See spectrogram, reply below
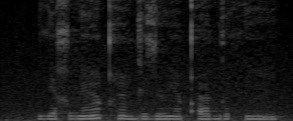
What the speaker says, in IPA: ð e χ v æ̃ qʰ ĩ ɡ ɘ z ɹ ẽ qʼ ʊ ɡ ʊ θ ĩ

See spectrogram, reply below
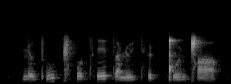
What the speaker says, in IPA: ɳ ɯ tʼ u ǁʰ o tʰ e t ɑ ɳ y tʰ ø ʈ ǃ u ɳ ǁ ɑ

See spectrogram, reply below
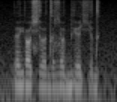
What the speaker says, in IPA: ɾ e j œ ɕ ɘː d ɘ ɮ ɘː bʲ eː ç e d

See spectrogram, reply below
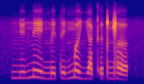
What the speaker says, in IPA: n y n e ŋ͡m e t e ŋ͡m ʌ ʎ a kʼ ə t ŋ͡ǁ ʌ

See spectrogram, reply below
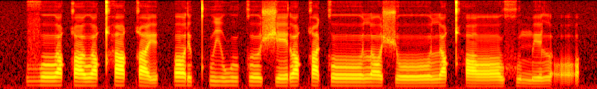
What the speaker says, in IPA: v oː q oː qʰ e q ɪ | ɔ ɾ ɪ kʷʰ i w u k ʊː ʃ e ɾ o q ɪ k oː l ɔ ʃ oː l ʊ qʰ ɔː xʷ ɪ m ɪ l ɔ̰

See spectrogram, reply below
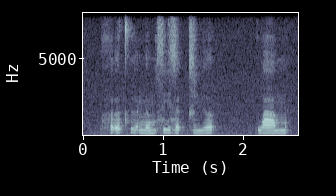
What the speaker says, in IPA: h ə̰ː˧˥ t̪ʰ ɨ̰˧˨ ə̯ n ə˨˦ m s i˧ z ə˦˥ t̚ t͡ɕ i˨˦ ə̯ | k w a˧ m

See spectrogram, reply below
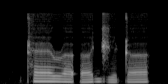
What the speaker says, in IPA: ʈʰ ɛː˦ ɹ ɜ˧ ʔ ɜ˨˦ d͡ʒ i˨ ʈ ɜ˦

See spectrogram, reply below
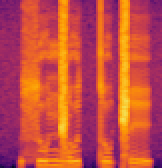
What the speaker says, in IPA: s ʊ ŋ͡ǁ ʊ tː o ǁ e

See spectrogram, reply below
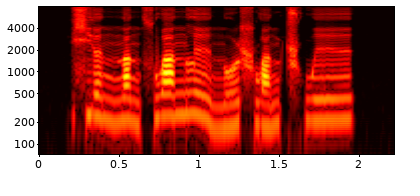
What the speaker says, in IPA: ɕ j ɛ˥˧ n n̪ a˥˩ n s w a˥ n l e˥˩ ɪ̯ n̪ o˧˥ ʊ̯ ʂ w a˧˥ n ʈ͡ʂʰ w e˥ ɪ̯

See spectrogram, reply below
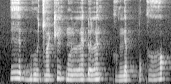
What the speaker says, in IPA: ɦ ɘ ɡ͡b uː d͡z ɔ̃ t͡ʃ ə̃ k͡p ũ lː ə̃ ɗ ʊ l ə̃ kː ɔ̤ ŋ ɛ pː ʌ k ɔ̤

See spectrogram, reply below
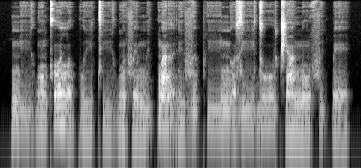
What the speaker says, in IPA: ɲ iː˨ ɡʷ ũ˨ kʼ ʊ˦ l ʊ˨ kʷ iː˨ tʰ iː˨ ɡʷ ĩ˨ f e˨ m i˦ kʷ ã˦ r i˨ v ɪ˦ pʰ iː˦ ɲ ʊ˦ z iː˦ d uː˦ t͡ʃ ã˦ n ũ˨˦ f i˦ k͡p e˨

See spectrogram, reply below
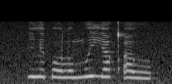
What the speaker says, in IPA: i l ɛ p ɔ l ɔ ŋʷ e j ɛ qʼ o

